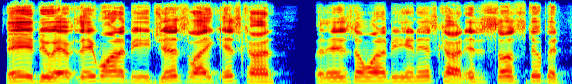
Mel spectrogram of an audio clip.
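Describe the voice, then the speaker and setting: Brief: sarcastic male commentator, repetitive and mocking, fairly high, very clear voice. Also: little pitch movement, normal speed. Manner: sarcastic, laughs often, repeats himself. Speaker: YouTube commentator. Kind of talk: mocking rant over video clips.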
